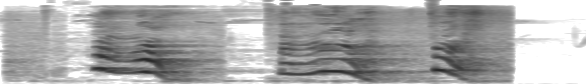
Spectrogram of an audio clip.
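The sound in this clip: A dog barking and whimpering in three whining yelps, each sliding downward in pitch, the last one shortest, with no other sounds.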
